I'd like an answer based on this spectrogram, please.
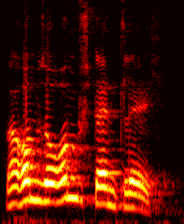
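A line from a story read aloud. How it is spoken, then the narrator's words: Laughing call. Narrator (German): rief Gertrud, und dabei riss sie ihren kleinen Mund lachend auf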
